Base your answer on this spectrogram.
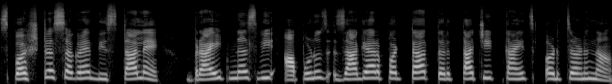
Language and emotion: Goan Konkani, neutral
